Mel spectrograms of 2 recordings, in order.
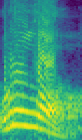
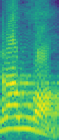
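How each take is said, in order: First: The r is followed by a u vowel. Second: The r is followed by an a vowel. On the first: The speaker calls it right. "Kalau mau diwasul" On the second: The speaker calls it wrong.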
